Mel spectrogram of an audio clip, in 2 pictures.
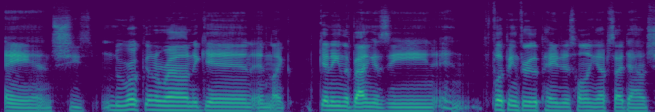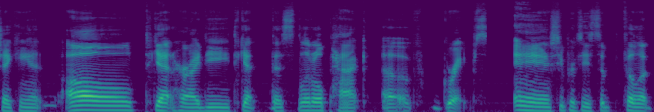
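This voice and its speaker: A male podcast host tells a story in a loose, rambling way, restarting sentences as he goes. His voice sits in a middle pitch. The recording is dry, with no room sound. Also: steady tone, normal speed, hardly any pauses, clean tone, no room sound. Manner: rambling, frequent restarts and self-corrections. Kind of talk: casual storytelling monologue.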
